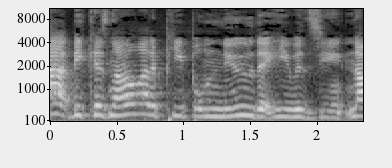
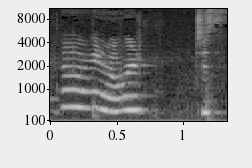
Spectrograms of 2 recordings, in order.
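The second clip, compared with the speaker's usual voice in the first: much higher and softer, casual wave-off; airy imitation of Summer; 10 semitones higher, 5 dB quieter than usual. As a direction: gently shoo the manager away. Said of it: "she's like".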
